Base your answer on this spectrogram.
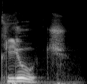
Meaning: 1. key 2. spanner, wrench
- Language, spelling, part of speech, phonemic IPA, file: Serbo-Croatian, ključ, noun, /kʎûːt͡ʃ/, Hr-ključ.ogg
